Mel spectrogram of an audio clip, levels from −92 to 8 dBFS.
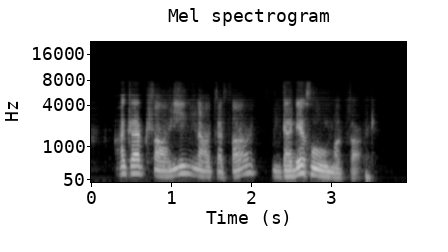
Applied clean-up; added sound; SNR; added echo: neural mask model DeepFilterNet 3.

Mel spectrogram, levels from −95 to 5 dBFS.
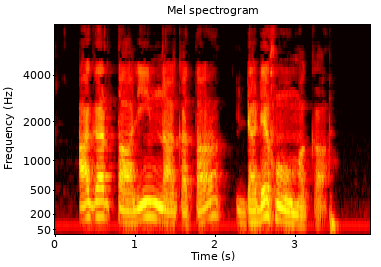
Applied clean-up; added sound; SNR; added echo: none; none; none; none.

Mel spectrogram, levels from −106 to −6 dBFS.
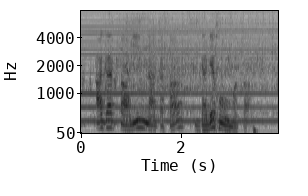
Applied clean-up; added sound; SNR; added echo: none; Toilet flush + Harmonica; 6 dB; none.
